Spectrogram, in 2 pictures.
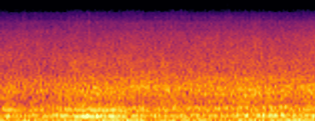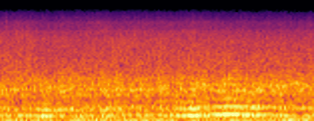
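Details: Dense, continuous hum of numerous bees in the wild, a thick low buzzing drone with slight wavering pitch and no pauses throughout.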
